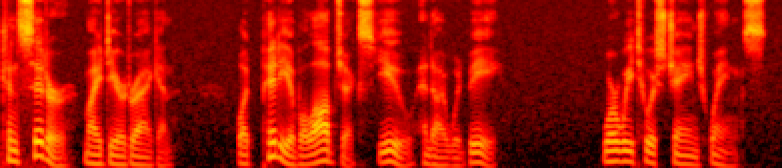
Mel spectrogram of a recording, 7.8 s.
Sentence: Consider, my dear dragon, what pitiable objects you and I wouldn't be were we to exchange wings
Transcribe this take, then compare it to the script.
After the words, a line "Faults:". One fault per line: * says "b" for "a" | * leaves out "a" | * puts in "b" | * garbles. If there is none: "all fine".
Consider, my dear dragon, what pitiable objects you and I would be were we to exchange wings
Faults:
* says "would" for "wouldn't"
